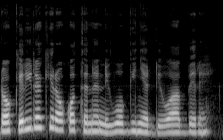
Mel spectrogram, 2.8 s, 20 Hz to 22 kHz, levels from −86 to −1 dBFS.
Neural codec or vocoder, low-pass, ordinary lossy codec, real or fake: vocoder, 44.1 kHz, 128 mel bands every 256 samples, BigVGAN v2; 19.8 kHz; none; fake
